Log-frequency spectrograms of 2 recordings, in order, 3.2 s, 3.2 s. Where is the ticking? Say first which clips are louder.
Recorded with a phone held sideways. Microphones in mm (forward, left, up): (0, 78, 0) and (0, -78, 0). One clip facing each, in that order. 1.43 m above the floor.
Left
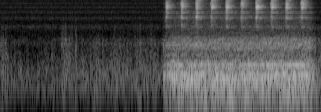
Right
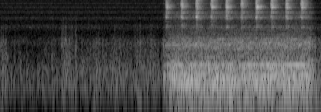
Left 1 dB; 10° left (ahead or behind), 1.3 m.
